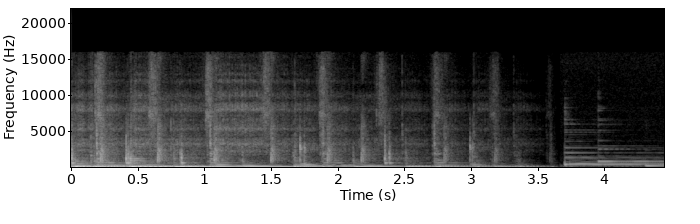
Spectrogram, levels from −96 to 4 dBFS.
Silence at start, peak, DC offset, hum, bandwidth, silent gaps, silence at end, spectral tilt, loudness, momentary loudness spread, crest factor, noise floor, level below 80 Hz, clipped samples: 0 s; -8 dBFS; under 0.1%; none; 15 kHz; none; 0 s; -6 dB/octave; -27 LUFS; 22 LU; 18 dB; -46 dBFS; -32 dBFS; under 0.1%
